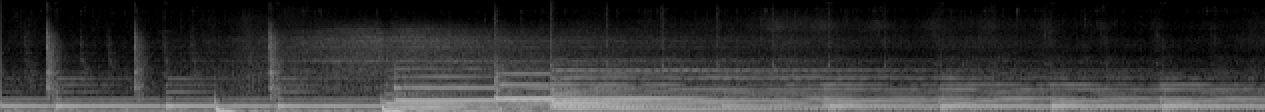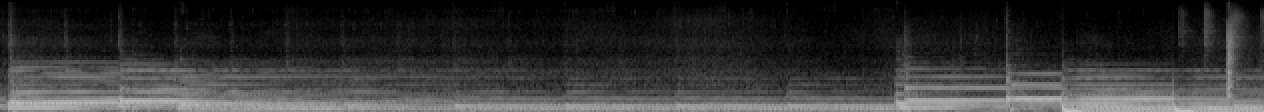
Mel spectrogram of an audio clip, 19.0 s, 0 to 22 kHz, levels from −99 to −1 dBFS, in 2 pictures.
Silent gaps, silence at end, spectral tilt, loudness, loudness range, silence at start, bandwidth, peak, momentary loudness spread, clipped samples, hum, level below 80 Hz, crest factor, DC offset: none; 0 s; -8.5 dB/octave; -37 LUFS; 6 LU; 0 s; 15 kHz; -22 dBFS; 10 LU; under 0.1%; none; -44 dBFS; 12 dB; under 0.1%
